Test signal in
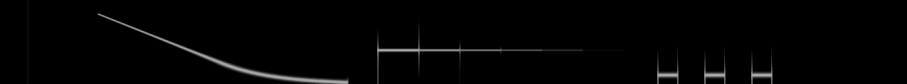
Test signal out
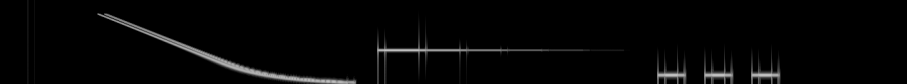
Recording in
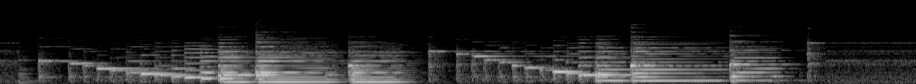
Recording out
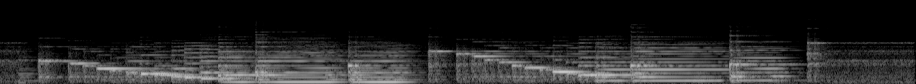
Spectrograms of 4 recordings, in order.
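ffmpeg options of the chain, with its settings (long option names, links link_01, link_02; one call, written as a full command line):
ffmpeg -i in.wav -filter_complex "[0:a]alimiter=limit=-17dB:level=0:latency=1:release=418,asplit=2[link_01][link_02];[link_02]aecho=0:1:66|80:0.596|0.299[link_03];[link_01][link_03]amix=inputs=2:normalize=0,volume=2dB" out.wav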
